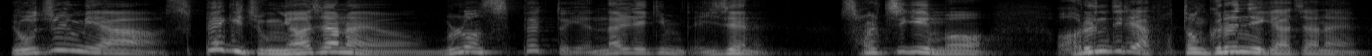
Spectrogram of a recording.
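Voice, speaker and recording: A man's voice: fairly high pitch, fast. A middle-aged male pastor from Busan giving a humorous sermon lecture, joking and putting questions to the audience. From Busan, South Korea. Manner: lively, jokey, addresses audience with questions.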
